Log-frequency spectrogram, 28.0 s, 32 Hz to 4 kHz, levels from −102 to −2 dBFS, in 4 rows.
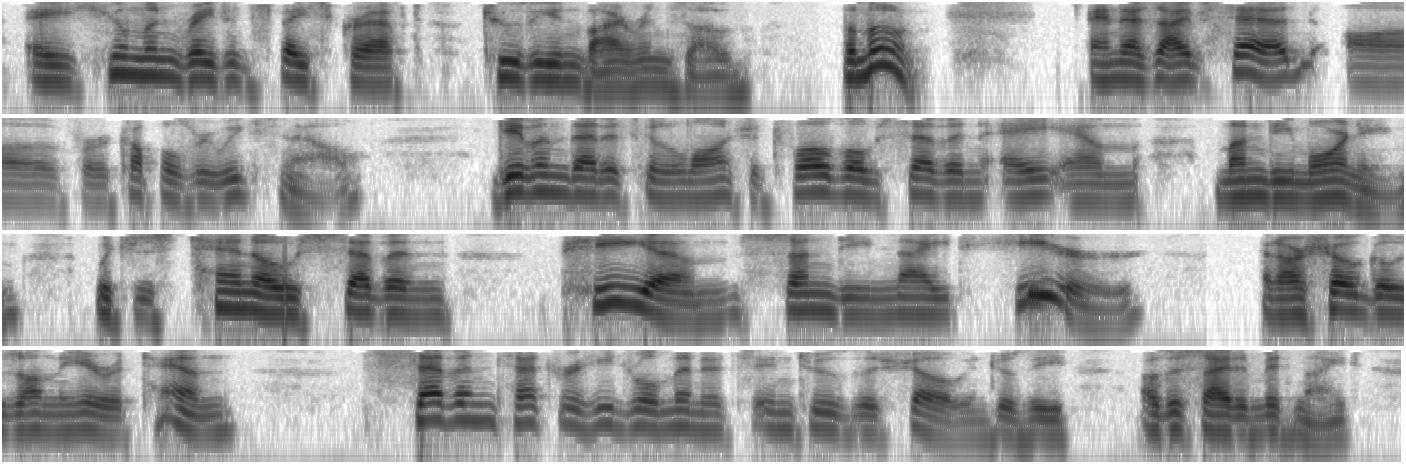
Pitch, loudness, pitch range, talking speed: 135 Hz, -27 LUFS, 120-150 Hz, 125 wpm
